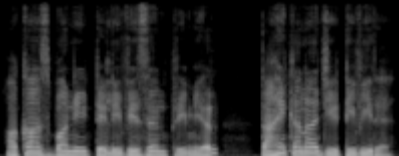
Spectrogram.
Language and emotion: Santali, neutral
